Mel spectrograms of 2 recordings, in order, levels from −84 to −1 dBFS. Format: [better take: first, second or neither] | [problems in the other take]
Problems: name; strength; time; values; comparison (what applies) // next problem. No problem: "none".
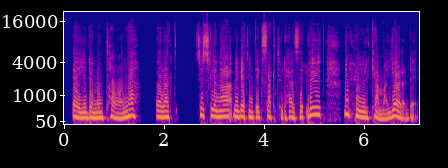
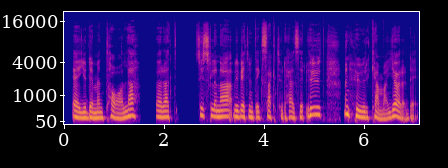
second | distortion; slight; 13% of the sound clipped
